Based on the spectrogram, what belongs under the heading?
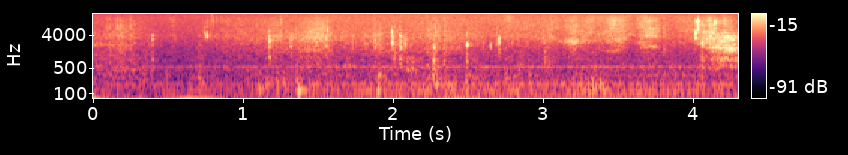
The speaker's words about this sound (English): Okay, let me get a sip real quick. And we'll move on to the next one.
